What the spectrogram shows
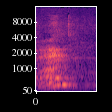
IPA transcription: ænd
